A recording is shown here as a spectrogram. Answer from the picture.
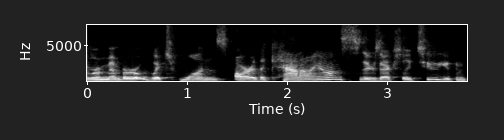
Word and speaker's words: cation: ion and an ion these are compound words so we pronounce them as separate syllables um metals usually lose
